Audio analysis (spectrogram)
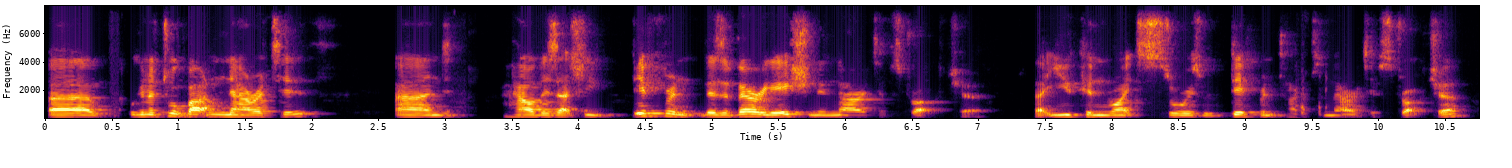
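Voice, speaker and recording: A man's voice: medium pitch, moderate pace, a bit bright. Young guy running a webinar over a video call, lots of ums and restarts, kinda muffled dull audio. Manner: loose, thinking aloud with many ums and restarts. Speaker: webinar presenter. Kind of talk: online teaching webinar. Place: small room indoors.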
